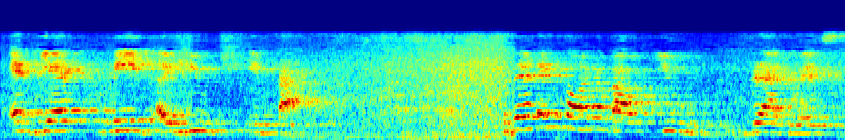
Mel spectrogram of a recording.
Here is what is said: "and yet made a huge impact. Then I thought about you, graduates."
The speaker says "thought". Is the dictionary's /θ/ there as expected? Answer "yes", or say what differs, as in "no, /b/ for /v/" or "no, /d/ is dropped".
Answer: no, /t/ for /θ/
